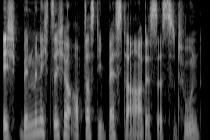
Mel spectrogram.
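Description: A man's voice: a little high, sing-song, normal speed, dry recording, clean studio sound, voice pushed up. A man voicing a clever, cheeky young schoolboy with a wry, theatrical way of talking in a storybook reading.

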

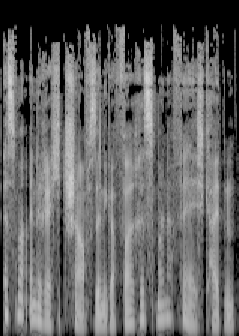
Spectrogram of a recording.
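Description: A man's voice: lowish voice, lively intonation, no echo, clean studio sound, lightly acted. Lucius Malfoy, a silky cold aristocrat, read by a man. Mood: icy. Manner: icy, measured and menacing.

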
